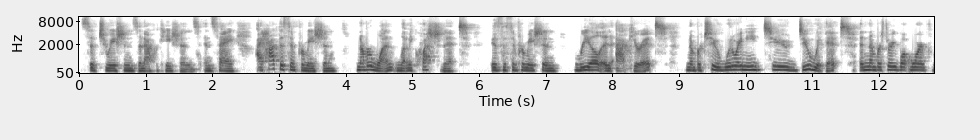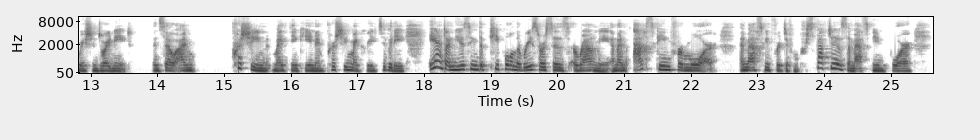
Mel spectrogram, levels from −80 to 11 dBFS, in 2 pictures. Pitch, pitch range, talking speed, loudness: 170 Hz, 150-195 Hz, 170 wpm, -20 LUFS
